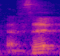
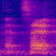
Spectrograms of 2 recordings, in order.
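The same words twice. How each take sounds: First: "That's it" softly, rising at the end; surprised question. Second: "That's it" softly, as a closed statement; matter-of-fact confirmation. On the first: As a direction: ask "That's it" as a quiet question. Pupil checks with the principal. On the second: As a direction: confirm "That's it" without any rise. Principal confirms. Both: Retold or imitated.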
